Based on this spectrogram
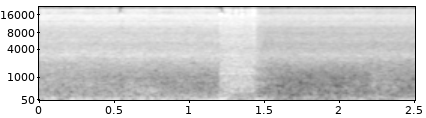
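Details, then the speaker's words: Auarita K-400 LVLP gravity-feed spray gun, 1.4mm nozzle, set by ear to about 30 psi with no gauge: steady, smooth high hiss with no sputter or pulsing, giving a distinct oval spray pattern. Normal air flow. "So when I'm setting up a new paint gun, I'm generally going by sound, and feels like it's about 30 psi."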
